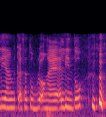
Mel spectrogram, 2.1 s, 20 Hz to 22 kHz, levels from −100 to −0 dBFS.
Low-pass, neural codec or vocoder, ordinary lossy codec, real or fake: none; none; none; real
